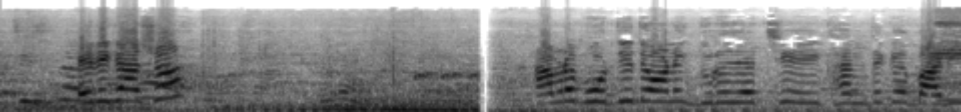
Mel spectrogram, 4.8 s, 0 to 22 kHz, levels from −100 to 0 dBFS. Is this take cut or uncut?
uncut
